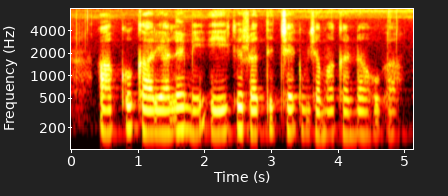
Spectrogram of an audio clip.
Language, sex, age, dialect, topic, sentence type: Hindi, female, 18-24, Hindustani Malvi Khadi Boli, banking, statement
